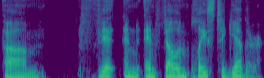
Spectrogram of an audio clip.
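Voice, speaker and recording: Reflective man, higher voice, dry sound. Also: takes it slowly, a little mellow, no room sound. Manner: reflective, rambling with many fillers and restarts, casual swearing. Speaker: interview guest, recording artist. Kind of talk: relaxed conversational storytelling.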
